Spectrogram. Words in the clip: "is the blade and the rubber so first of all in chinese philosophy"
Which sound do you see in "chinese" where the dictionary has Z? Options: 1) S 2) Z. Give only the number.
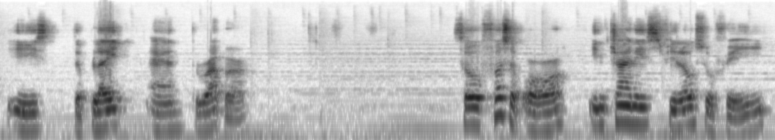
1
